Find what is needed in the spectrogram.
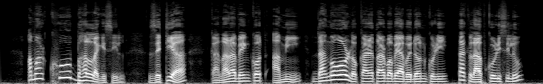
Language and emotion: Assamese, happy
